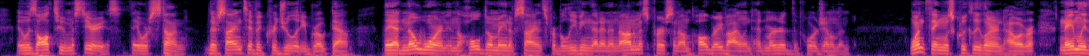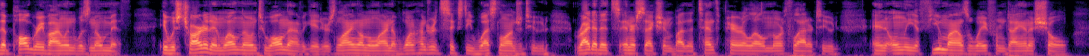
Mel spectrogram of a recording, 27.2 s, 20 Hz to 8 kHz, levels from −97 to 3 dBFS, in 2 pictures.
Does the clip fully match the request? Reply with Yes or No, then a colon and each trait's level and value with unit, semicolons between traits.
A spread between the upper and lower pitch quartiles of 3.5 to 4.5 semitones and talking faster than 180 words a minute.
No: narrow, 2.6 semitones; average, 190 wpm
